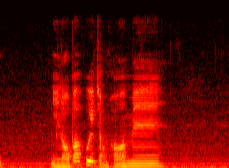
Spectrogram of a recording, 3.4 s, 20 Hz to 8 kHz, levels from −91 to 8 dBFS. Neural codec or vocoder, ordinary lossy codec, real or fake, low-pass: none; AAC, 48 kbps; real; 7.2 kHz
